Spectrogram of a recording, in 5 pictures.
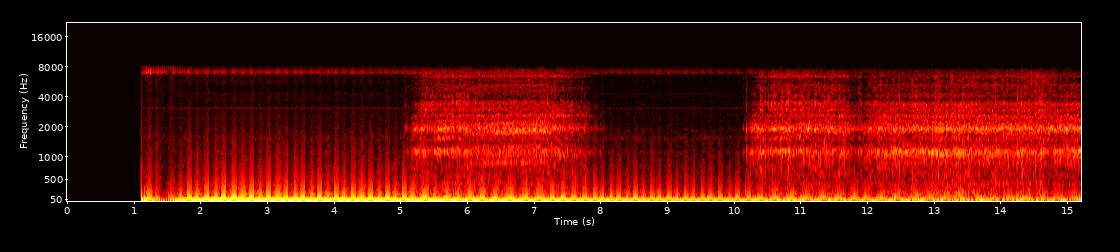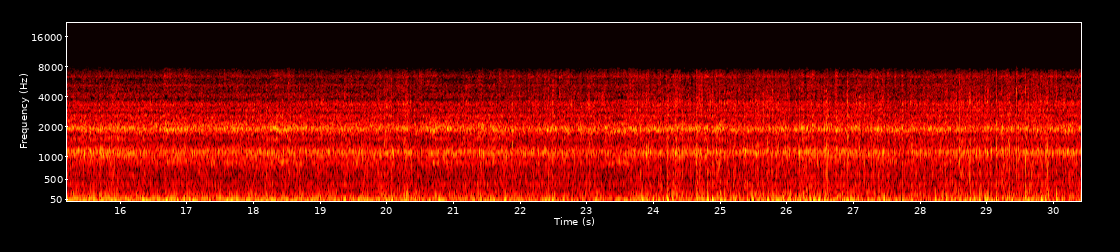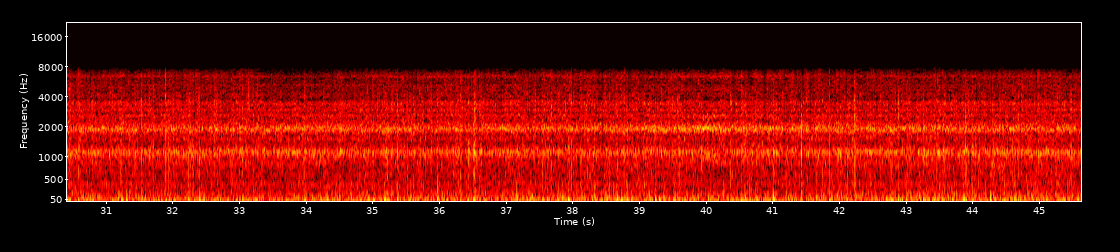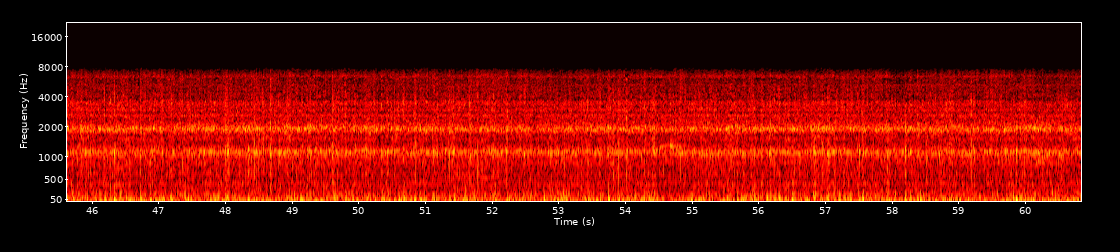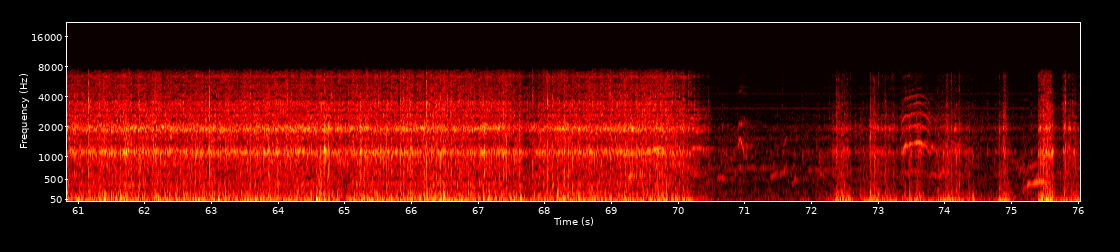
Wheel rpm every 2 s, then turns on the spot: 0, 0, 20, 90, 0, 70, 100, 110, 120, 110, 110, 120, 110, 110, 120, 110, 110, 120, 120, 120, 110, 110, 110, 120, 110, 110, 110, 110, 120, 120, 110, 110, 110, 100, 30, 20, 20, 20.
70-76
